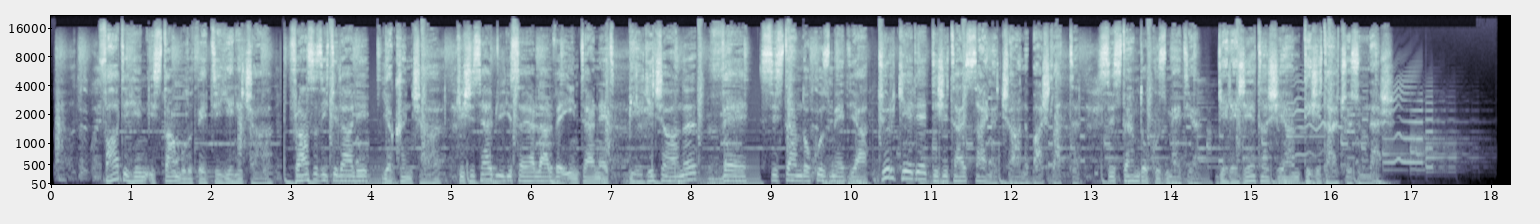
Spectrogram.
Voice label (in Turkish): enerjik tempolu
